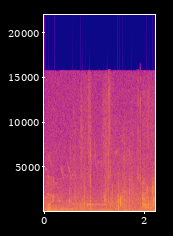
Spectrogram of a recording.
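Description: Footsteps on dry dirt ground: a few light scuffs over steady outdoor background noise.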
